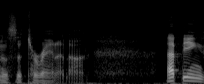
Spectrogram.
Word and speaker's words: pteranodon: official name is the pteranodon that being said the p bugs me the silent p bugs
